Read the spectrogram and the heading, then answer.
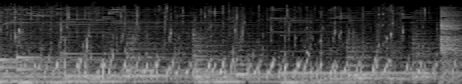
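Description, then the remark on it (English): Continuous bubbling gurgle of someone blowing bubbles through a straw into a thick chocolate malt, with rapid popping bursts in an uneven rhythm, fairly loud, stopping abruptly at the end. “Ideas will be delivered when you blow bubbles in your chocolate malt.”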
